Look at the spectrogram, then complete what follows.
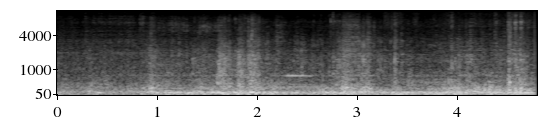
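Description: Vintage open streetcar rolling past close by on street rail, its steel wheels giving a low rumble that grows louder about a second in as the car arrives, with several sharp clacks.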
